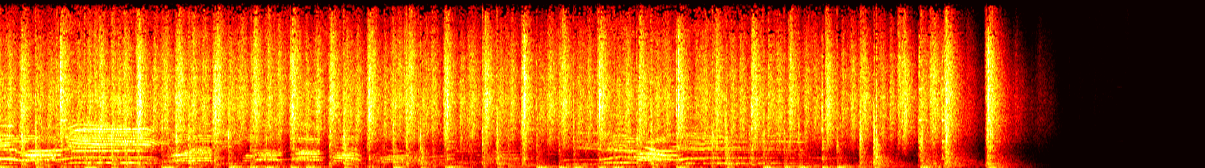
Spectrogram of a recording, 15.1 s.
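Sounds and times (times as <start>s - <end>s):
toada devotional song: 0.0s - 11.3s.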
